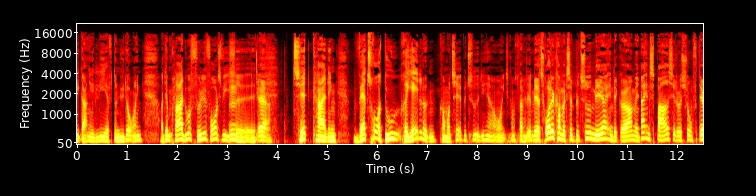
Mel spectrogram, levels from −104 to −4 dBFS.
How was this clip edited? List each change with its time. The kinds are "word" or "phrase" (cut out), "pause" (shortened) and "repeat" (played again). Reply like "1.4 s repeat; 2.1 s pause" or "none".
11.3 s phrase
